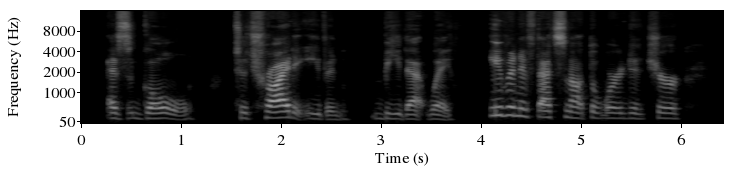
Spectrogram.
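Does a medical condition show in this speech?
No.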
